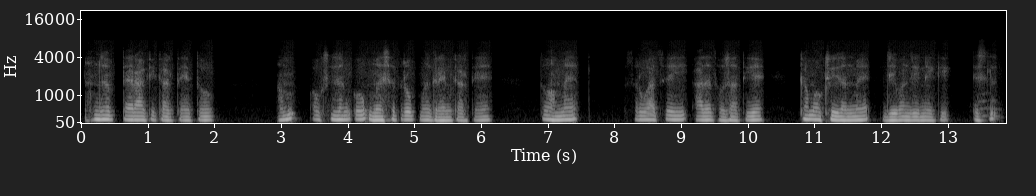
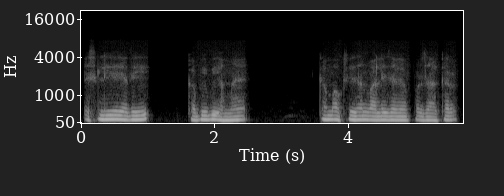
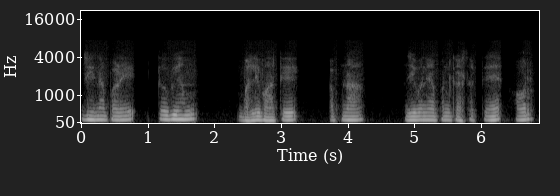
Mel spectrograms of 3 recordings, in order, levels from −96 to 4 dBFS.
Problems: low volume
